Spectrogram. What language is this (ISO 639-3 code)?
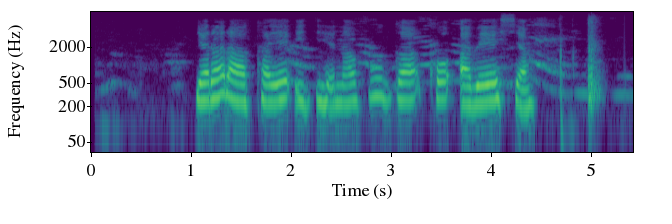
kin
